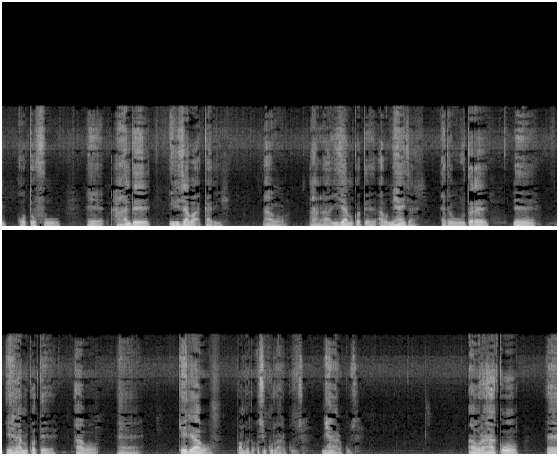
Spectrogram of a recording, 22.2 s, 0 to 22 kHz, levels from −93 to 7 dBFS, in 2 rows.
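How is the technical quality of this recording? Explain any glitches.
The recording is held back by heavy compression damage running the whole way through.

HE-AAC compression, throughout: nothing survives above 11.8 kHz, and the treble below that is likely synthesised by band replication from lower frequencies rather than coded directly. The misaligned copied harmonics make s sounds gritty and metallic, which fits a very low bitrate of around 16 kbps.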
